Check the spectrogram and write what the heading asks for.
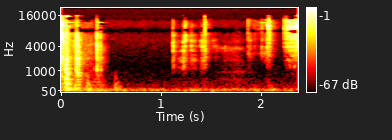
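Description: A quick run of light clicks and clinks about a second in, and another click near the end: brass cartridge cases and small reloading tools being handled on the bench.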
